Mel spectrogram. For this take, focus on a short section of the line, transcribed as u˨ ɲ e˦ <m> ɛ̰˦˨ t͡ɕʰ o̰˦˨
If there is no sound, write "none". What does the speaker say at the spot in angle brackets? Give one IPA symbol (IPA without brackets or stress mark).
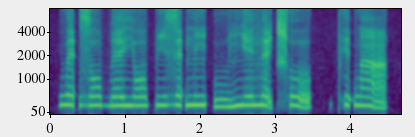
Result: n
